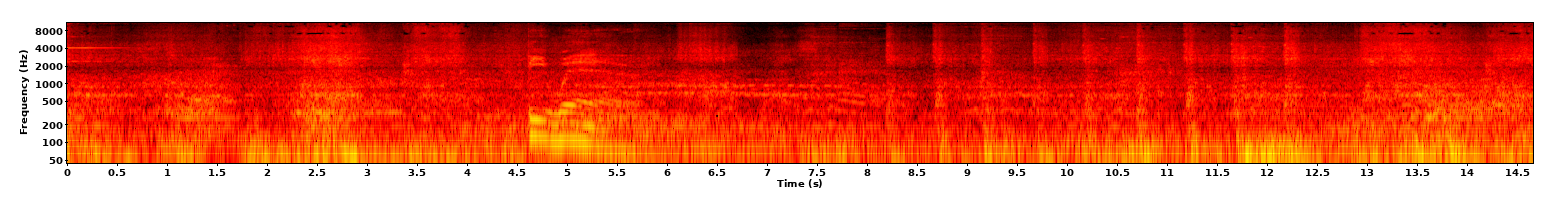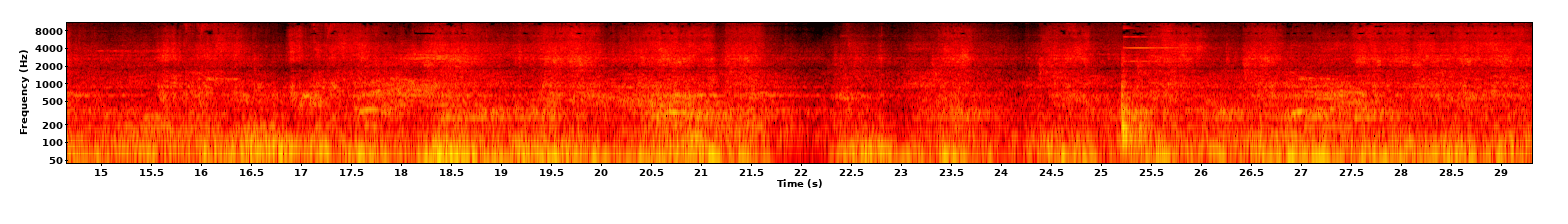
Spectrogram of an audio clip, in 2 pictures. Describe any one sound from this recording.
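Spell effects crackle and whoosh during a battle.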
